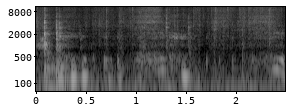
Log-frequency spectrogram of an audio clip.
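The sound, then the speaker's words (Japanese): Fried rice with scrambled egg being stir-fried in a frying pan, not a wok, at home: a steady sizzle with scraping and tossing, grains shifting and the pan clattering in uneven bursts, fairly loud with no voices. “うん、フライパン回すのだけはいいんですけどね。”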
